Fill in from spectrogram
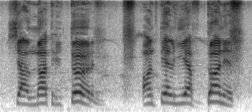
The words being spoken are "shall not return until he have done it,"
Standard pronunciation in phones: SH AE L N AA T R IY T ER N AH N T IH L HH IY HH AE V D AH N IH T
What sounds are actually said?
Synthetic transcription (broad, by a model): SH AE L N AA T R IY T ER N AH N T IH L HH IY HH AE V D AH N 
